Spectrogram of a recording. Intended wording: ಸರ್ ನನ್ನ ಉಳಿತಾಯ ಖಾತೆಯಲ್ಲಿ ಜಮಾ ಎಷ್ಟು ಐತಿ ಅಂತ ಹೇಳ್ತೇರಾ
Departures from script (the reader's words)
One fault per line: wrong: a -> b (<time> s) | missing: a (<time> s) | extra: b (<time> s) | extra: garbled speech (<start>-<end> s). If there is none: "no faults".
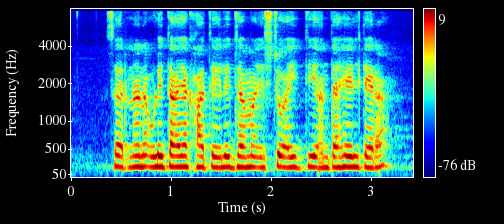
no faults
